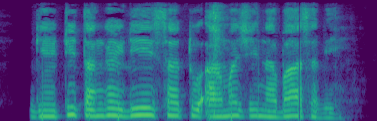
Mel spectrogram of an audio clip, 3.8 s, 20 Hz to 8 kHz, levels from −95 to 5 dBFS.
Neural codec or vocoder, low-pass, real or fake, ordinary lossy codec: none; 7.2 kHz; real; AAC, 48 kbps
